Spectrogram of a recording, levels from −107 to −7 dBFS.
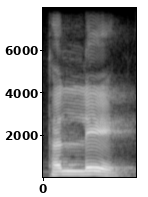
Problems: background sounds at intervals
